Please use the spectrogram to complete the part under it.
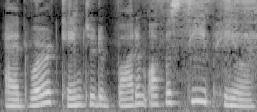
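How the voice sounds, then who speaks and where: A woman's voice: mid-range voice, lively intonation, a little slow, mellow, a little hiss or hum, poor audio. A woman reading a storybook aloud to a young child, expressively, coaching and prompting as she goes. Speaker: parent helping a child read.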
